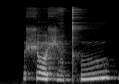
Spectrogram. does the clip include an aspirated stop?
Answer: yes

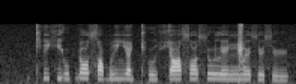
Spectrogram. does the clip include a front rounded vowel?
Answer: yes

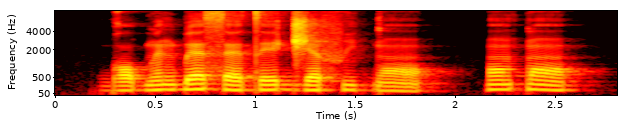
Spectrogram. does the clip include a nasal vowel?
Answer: yes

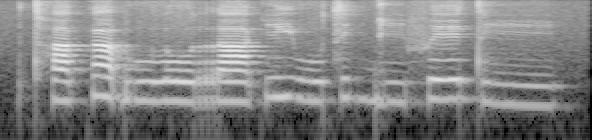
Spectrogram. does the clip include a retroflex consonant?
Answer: no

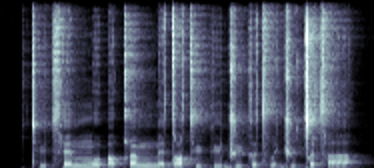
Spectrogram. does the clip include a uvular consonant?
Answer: yes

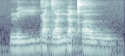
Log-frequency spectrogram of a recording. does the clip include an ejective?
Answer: yes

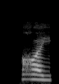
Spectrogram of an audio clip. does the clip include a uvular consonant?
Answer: yes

